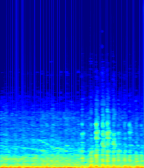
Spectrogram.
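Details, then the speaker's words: Motorcycle twin idling at a stop during slow-speed riding practice; slow, lumpy, uneven thumping with loose clatter; rpm this low means lugging if heard while moving. "You hear that sound? I don't want to hear that sound when you're moving. So if you hear that sound, your RPMs are too low."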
